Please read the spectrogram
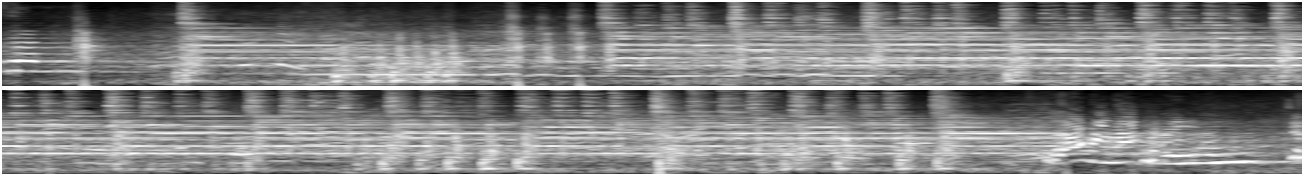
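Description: Instrumental interlude of a lakhon basak (Khmer Bassac opera) ensemble: drums beating under sustained melody lines. It starts about a second in, after a sung phrase ends, and runs until singing resumes at the end.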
